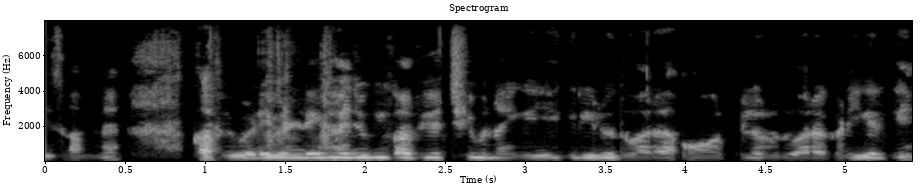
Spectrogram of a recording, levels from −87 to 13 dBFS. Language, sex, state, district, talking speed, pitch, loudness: Hindi, male, Uttar Pradesh, Etah, 200 wpm, 110 Hz, -23 LUFS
